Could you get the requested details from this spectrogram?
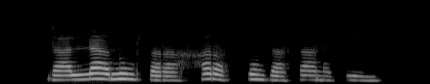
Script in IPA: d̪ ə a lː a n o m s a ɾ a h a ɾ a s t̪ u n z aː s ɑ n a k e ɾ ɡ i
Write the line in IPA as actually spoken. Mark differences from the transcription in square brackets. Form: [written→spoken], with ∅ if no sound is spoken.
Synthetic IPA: d̪ ə a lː [a→ɑ] n [o→u] m s a ɾ a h a ɾ a s t̪ u n z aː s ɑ n a k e [ɾ→∅] ɡ i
